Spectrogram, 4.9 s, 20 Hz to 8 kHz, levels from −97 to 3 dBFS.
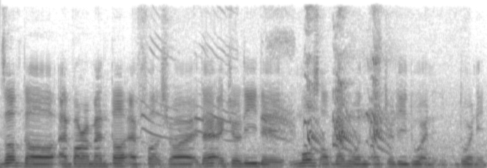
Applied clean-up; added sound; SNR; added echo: none; Bird; 11 dB; none.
